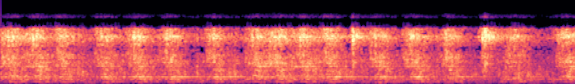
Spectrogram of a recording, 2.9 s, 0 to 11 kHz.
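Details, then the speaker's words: Engine from an 84 Corvette that sat nearly 20 years, cranked on the shop floor before installation: fast, even starter churning with strong compression pulses rocking the engine, never catching; cranks but won't start, with many vacuum leaks. "so wow I mean I got 9,622 vacuum leaks and it sounds like still sounds like it wants to run"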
